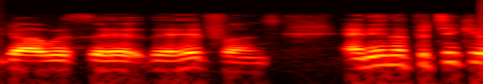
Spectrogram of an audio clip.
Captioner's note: laughter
